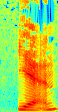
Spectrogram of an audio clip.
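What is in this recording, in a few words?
"yan3", Mandarin Chinese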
